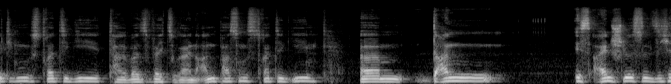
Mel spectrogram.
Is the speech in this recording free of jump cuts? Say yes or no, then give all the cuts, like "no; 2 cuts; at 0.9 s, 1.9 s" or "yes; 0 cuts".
no; 1 cut; at 3.4 s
